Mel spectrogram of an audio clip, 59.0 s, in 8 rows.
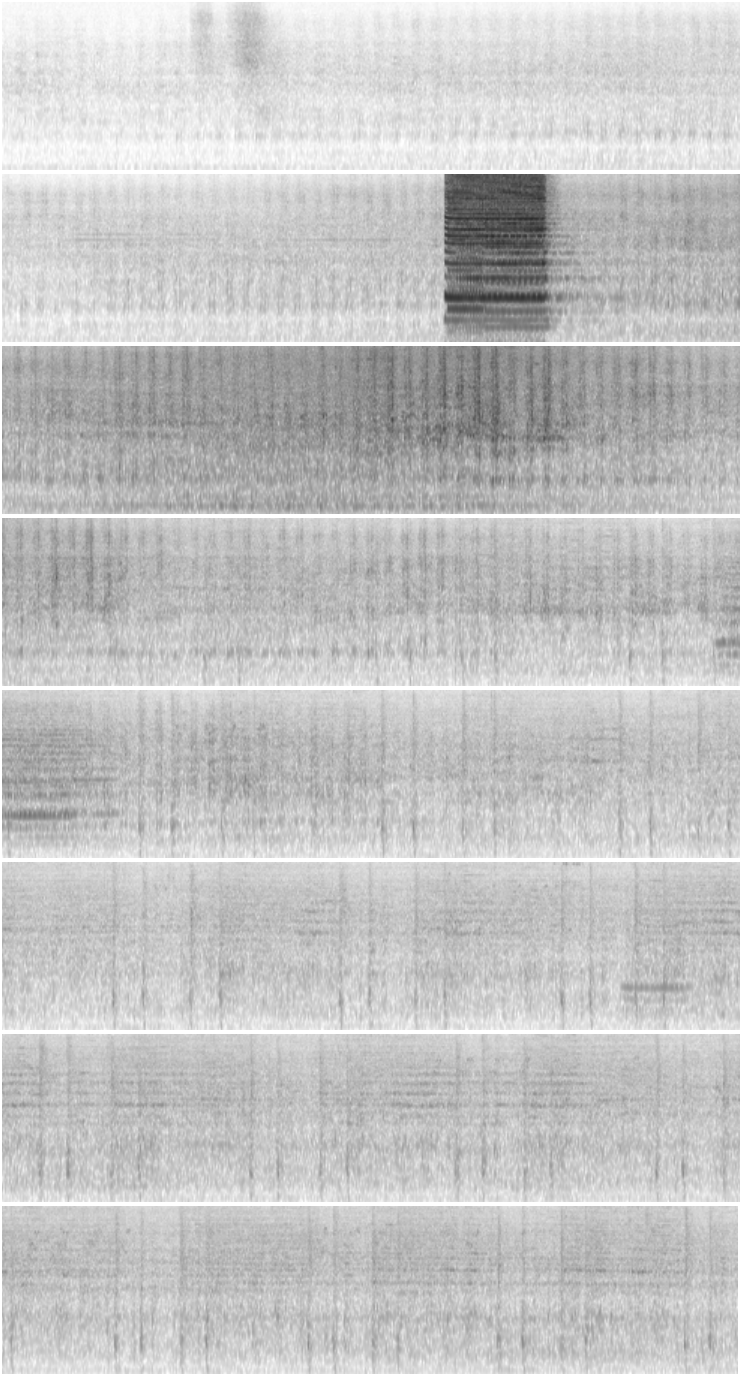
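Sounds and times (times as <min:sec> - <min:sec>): train passing at speed: 0:00.0 - 0:59.0
locomotive horn blast: 0:11.8 - 0:13.7, 0:29.3 - 0:30.8, 0:43.1 - 0:43.9.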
